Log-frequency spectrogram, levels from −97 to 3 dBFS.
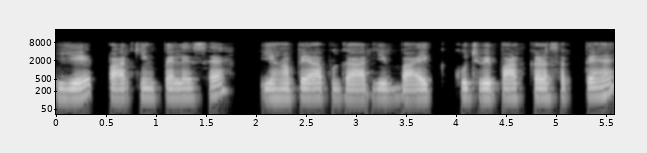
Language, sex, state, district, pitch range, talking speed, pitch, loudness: Hindi, male, Bihar, Saharsa, 120-125 Hz, 160 wpm, 120 Hz, -21 LUFS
